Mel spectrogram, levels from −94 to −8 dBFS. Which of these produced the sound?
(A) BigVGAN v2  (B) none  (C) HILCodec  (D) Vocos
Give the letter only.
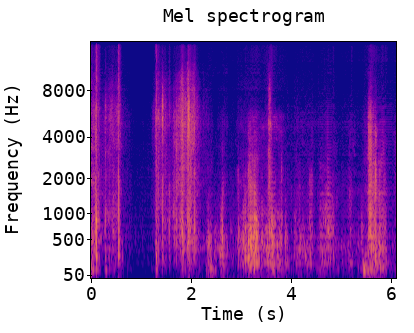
D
